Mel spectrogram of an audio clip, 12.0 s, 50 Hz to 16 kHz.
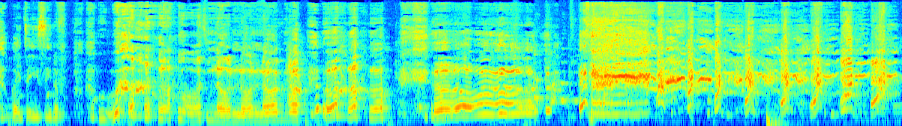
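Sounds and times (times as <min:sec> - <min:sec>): young women laughing: 0:01.4 - 0:12.0
dull low thump: 0:10.2 - 0:10.4.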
